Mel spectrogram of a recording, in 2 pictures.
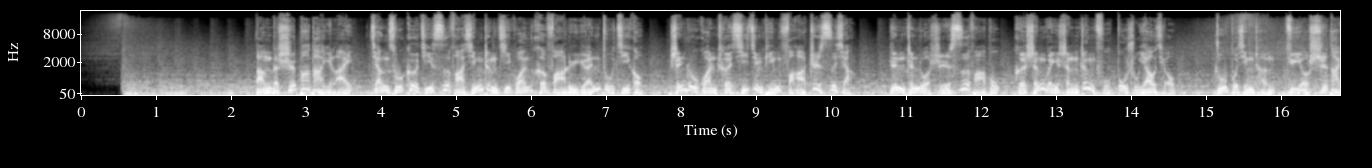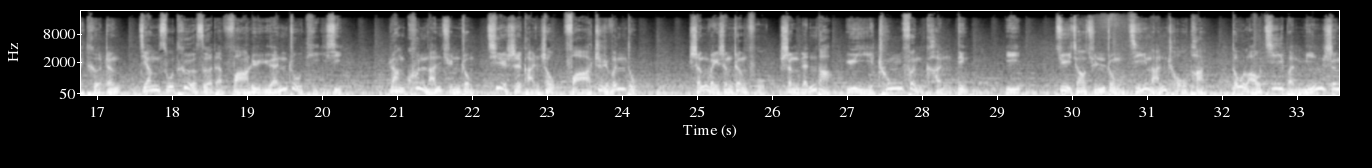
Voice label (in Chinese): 男 专题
